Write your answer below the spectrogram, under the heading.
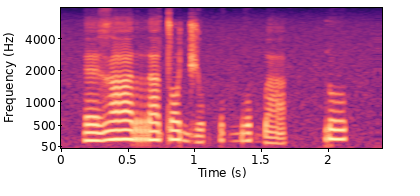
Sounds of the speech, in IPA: ɛ˨ ɣ aː˦ r a˦ t ɔ˦ d͡ʒ o˨ k͡p ʊ˦ ɡ͡b o˦ ɡ͡b a˨ | ɾ ʊ˦

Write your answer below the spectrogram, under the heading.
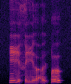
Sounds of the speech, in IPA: iː θ iː r a̰ r ḭ k͡p ɯ

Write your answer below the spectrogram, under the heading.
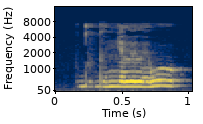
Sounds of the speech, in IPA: d̪ ṳ d̪ ə̤ ɲ ɛ l ɨ l ɛ̤ w u

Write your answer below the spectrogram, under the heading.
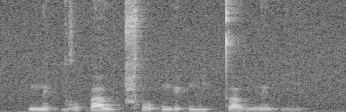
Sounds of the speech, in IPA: n̪ ẽ˦ t̚ ɡ o˦ p a˧ w t͡ɕʰ o˦ ʔ ŋ e˦ ʔ m i˨ ʔ t̪ a˨˩ w n̪ ẽ˨˩ p i˨ t̚

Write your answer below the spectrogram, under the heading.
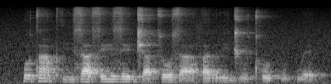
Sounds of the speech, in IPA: k͡p o˦ t ã˦ pʰ iː˨ z a˦˨ s eː˦ z e˦ d͡ʒ a˨ t͡s oː˦ z aː˨ f a˦ r i˦ d͡ʒ uː˨ tʰ oː˦ kʷ ɛ˨ kʷ ɛ˨

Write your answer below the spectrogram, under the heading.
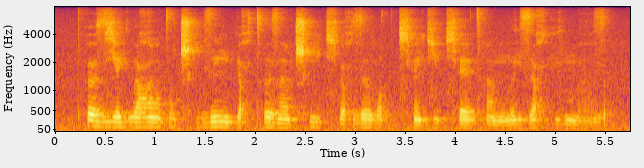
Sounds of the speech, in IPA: pʰ œ z ʑ ɛ j w ə ʕ ã tˤ a̤ ʈ͡ʂʰ i̤ z ĩ m pʲ œ ħ tʰ ə z ã ʈ͡ʂʰ i t͡ɕʰ ʏ ħ z ə v i tˤ t͡ɕʰ ɛ̃ t͡ɕ ʏ t͡ɕʰ ɛ tʰ ã m n ə j z ɘ ħ fʲ ə v m a̤ z

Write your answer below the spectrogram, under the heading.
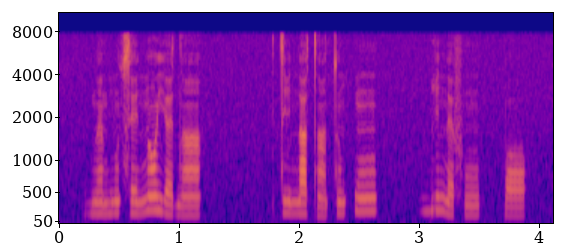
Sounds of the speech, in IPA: b ɛ̃˧ b ũ˧ s e˧ n ɔ̃˦ j ɛ˧ d ã˧ | t i˧ n a˧ t ã˨ t ũ˧ k͡p ũ˦ | ɡ͡b i˦ n ɛ˧ f ũ˧ | k͡p ɔ˧

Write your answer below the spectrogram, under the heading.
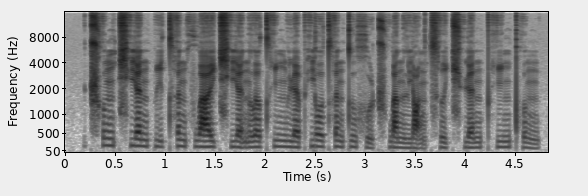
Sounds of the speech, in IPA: ʈ͡ʂʰ ʊ˥ ŋ t͡ɕʰ j ɛ˥˩ n p ḭ˨˩ t̪ʰ ə˥˩ n f w a˧˥ ɪ̯ t͡ɕʰ j ɛ̰˨˩ n l ɤ˧˥ t̪ʰ i˥ ŋ l ɥ ɛ˧˥ pʰ j o˥˧ ʊ̯ t̪ʰ ə˥˩ n t̪ u˧˥ x ṵ˨˩ ʈ͡ʂʰ w a˥˩ n l j ɑ̰˨˩ ŋ t͡sʰ ɹ̩˥˩ t͡ɕʰ ɥ ɛ˧˥ n pʰ i˥ ŋ pʰ ʊ˥˩ ŋ

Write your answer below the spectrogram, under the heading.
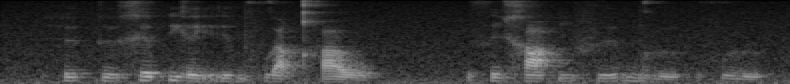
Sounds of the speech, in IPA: h y˨ k y˨ x e˦ p j e˨ rʲ ɯ˨ b f ɯ˦˨ qʰ o˦˨ | θ i˨ x ɑ˨ ʔ i˨ f y˨˦ b ɯ˨ | f ɯ˨

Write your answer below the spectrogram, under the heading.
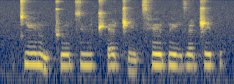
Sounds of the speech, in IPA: t͡ɕ ẽː˥ ɾ ũ˩ ɡ ʈ͡ʂ ũ˥ t͡s ʉː˥ t͡ʃʼ ɛ˥ ʈ͡ʂ ẽ˩ t͡sʰ ɛ̃ː˥ p ẽː˥ ɡ ð ɛ˥ ʈ͡ʂ e˥ p

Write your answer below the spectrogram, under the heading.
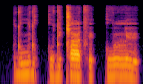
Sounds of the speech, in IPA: d uː d o̤ kː o̤ d ɪ ǁ aː t͡sʰ e kː o̤ lː ɪː

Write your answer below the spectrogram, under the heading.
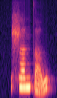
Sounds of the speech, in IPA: ʂ a˧ n t̪ a˨˩˦ w

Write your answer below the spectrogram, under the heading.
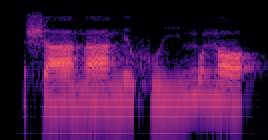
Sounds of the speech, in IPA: ʃ aː n aː ŋ e xʷ iː ŋ o n ɒ

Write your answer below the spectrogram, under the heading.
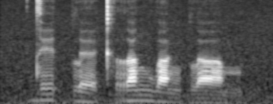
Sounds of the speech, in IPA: d eː˥˩ t̚ p l ɛː˩˦ kʰ r a˥˩ n w a˨˩ ŋ p l a˨˩ m

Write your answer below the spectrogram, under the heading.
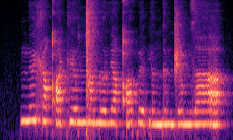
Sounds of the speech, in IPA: n ʏ xʲ ɔ qʼ a kʲ ə o̯ ŋ͡ǀ a m ɘ o̯ lʲ ɘ e̯ qʼ ɔ p ʏ e̯ p j ɘ ŋ ɡ ʏ n d͡ʒ ɘ o̯ n z a

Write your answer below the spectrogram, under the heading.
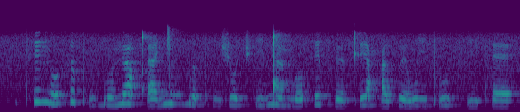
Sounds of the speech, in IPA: tʰ e˦ ŋ o˩˥ h ə˦˨ pʼ ə̤˨ b o˨˩˦ n œ˦˨ qʼ e˨˩˦ ŋ͡ǀ o̤˦ b ə˨ pʰ ə̤˨˩˦ ʃ o˨ t͡ʃʼ i˨˩˦ ŋ͡ǃ œ˨ ŋ o˩˥ h e˦ pʰ ø˩˥ kʼ e˦˨ ħ ə˩˥ f ø˨˩˦ w i˨ pʼ u˦˨ t͡sʼ i˨˩˦ tʰ ɛ˨

